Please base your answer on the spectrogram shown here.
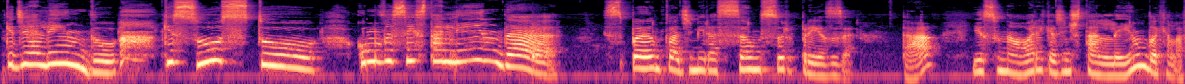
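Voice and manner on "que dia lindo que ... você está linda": higher, louder and slow, full of wonder; teacher acting out amazed exclamations. Shown as a demonstration. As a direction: gasp and marvel at each line. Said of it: "surpresa, espanto e admiração".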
